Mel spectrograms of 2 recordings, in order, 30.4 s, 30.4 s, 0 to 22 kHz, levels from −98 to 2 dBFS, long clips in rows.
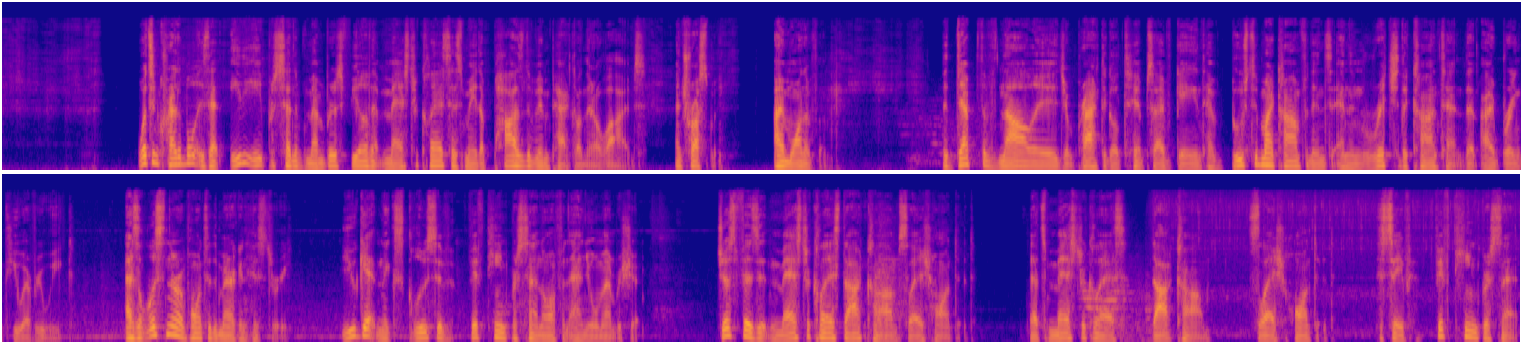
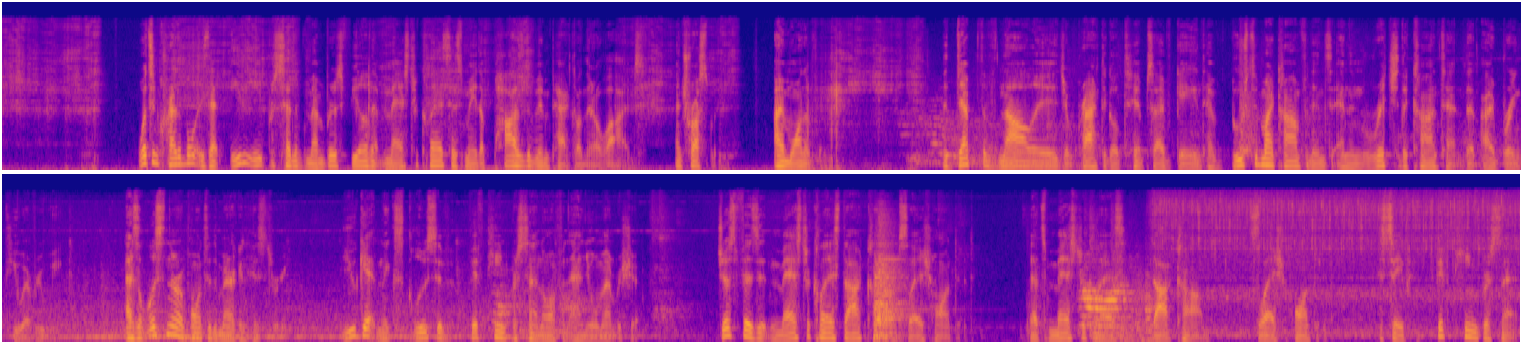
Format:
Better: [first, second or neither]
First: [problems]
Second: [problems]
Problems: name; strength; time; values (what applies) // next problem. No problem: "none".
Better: first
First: household noises; faint; throughout; 25 dB below the speech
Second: household noises; loud; throughout; 7 dB below the speech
